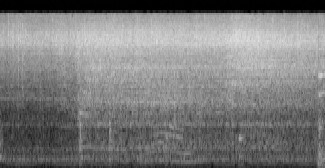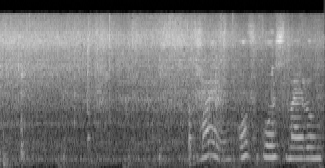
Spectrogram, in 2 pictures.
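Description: Raw chicken sizzles loudly as it drops into a hot pan.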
